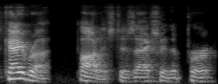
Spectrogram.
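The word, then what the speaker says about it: chiropodist: It's spelled C H I R O P O D I S T, which most people try to pronounce it is Chyropodist. Kyropotist, but it's Kraottist is actually the correct pronunciation on that.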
